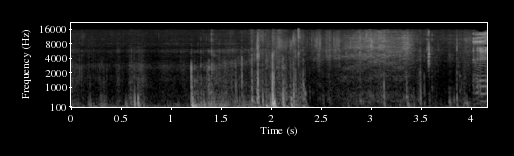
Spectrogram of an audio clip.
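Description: Soft handling knocks and scuffs, with two louder thumps about one and two seconds in.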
